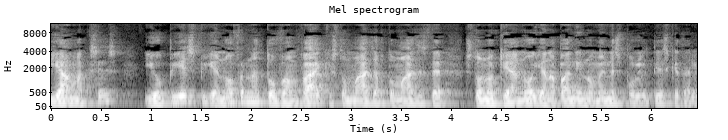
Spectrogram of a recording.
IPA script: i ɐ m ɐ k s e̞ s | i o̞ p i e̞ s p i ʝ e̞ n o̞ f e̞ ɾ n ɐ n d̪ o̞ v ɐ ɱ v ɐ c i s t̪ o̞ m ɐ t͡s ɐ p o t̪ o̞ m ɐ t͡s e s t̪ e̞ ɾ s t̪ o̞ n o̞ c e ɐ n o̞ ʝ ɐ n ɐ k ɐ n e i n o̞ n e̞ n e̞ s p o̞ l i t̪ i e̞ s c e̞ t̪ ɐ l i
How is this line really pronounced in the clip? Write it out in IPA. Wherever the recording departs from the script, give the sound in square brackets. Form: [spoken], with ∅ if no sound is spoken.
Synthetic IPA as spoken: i ɐ m ɐ k s e̞ s | i o̞ p i e̞ s p i ʝ e̞ n o̞ f e̞ ɾ n ɐ n [t̪] o̞ v ɐ ɱ v ɐ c i s t̪ o̞ m ɐ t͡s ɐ p o t̪ o̞ m ɐ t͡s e s t̪ e̞ ɾ s t̪ o̞ n o̞ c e ɐ n o̞ ʝ ɐ n ɐ [p] ɐ n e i n o̞ [m] e̞ n e̞ s p o̞ l i t̪ i e̞ s c e̞ t̪ ɐ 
